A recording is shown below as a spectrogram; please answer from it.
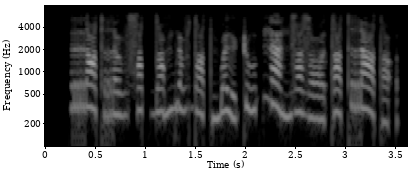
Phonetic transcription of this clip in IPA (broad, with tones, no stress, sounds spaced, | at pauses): r aː˧˩ tˤ r uː˩ v sˤ ɨ˧˩ tˤ dˤ o˧˩˧ m b ɨ˧˩˧ v dˤ a˩ tˤ m b ɨː˧˩˧ ʈ uː˩˥ ʔ n a˧˩ n z ɨ˧˩ zˤ oː˩ t ɨ˧˩˧ tˤ r aː˧˩ tˤ o˩ ʔ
